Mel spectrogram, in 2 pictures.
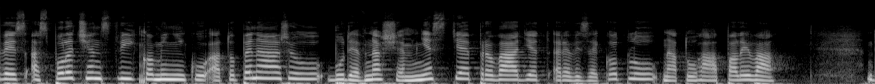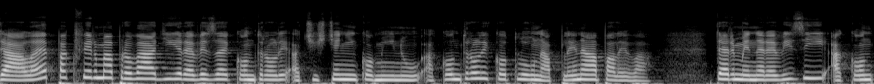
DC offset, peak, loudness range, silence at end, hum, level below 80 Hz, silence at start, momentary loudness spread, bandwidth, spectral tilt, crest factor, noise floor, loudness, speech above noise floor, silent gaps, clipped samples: under 0.1%; -2 dBFS; 4 LU; 0 s; none; -34 dBFS; 0 s; 8 LU; 9.6 kHz; -7 dB/octave; 16 dB; -47 dBFS; -17 LUFS; 30 dB; none; under 0.1%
